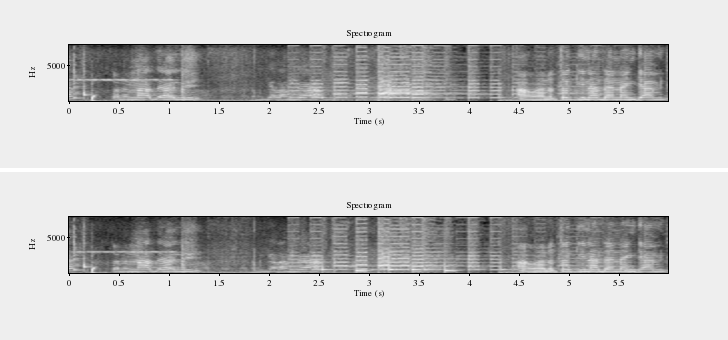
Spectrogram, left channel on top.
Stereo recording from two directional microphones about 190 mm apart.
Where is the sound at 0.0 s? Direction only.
Centre (ahead or behind).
